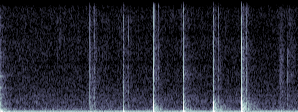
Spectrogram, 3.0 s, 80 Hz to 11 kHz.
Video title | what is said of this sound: UBC Cinnamon Buns - part 2 of 2 | that means they are cooked through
